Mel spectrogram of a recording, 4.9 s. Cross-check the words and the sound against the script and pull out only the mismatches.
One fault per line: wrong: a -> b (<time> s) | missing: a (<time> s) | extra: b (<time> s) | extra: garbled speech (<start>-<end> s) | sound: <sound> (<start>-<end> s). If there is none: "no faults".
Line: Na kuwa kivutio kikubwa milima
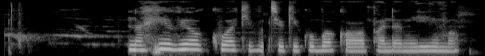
extra: hivyo (1.4 s)
sound: dropout (2.6-2.7 s)
extra: kwa wapanda (3.3 s)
